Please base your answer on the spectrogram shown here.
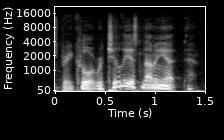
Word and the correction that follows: Rutilius Namatianus: I almost had it. Rutilius Namatianus.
